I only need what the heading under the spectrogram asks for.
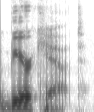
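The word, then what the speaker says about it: בִּרְכַּת: to form beer cot i always think of a beer cat like a cat that drinks beer beer cat so birkat moshe is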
